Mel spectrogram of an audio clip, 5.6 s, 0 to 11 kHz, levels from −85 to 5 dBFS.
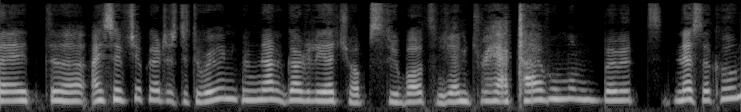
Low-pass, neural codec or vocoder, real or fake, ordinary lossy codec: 9.9 kHz; codec, 16 kHz in and 24 kHz out, 0.4 kbps, LongCat-Audio-Codec, four codebook decoder; fake; MP3, 48 kbps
